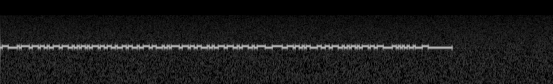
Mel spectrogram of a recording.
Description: RTTY (50 baud, 170 Hz shift), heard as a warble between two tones, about 2200 Hz centre. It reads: … AND PLACE CANNOT BIND MR.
